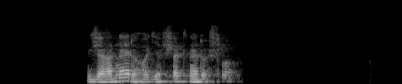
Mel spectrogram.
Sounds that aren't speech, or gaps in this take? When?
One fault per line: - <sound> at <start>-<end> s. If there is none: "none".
none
